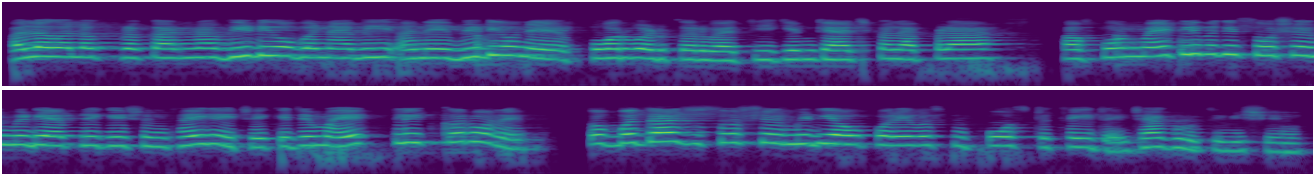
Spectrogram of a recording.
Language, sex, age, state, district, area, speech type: Gujarati, female, 30-45, Gujarat, Rajkot, urban, spontaneous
